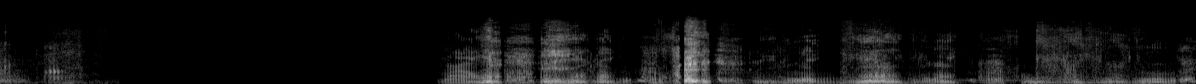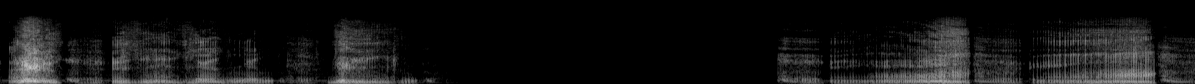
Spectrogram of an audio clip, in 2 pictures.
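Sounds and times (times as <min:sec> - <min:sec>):
jaguar growling: 0:04.4 - 0:16.4, 0:19.8 - 0:23.8.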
